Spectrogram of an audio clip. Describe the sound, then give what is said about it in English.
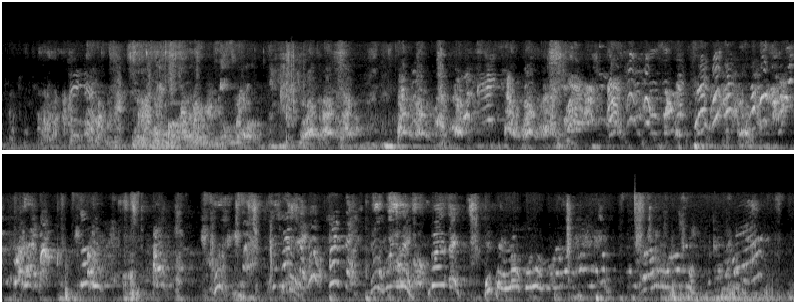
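Several dogs bark and yip frantically and loudly in a nonstop chaotic barrage for about twenty seconds, with people's voices mixed into the commotion, as a teenage girl protects her dogs. “Maybe we should protect our sheep kind of like this teenage girl protected her dogs.”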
